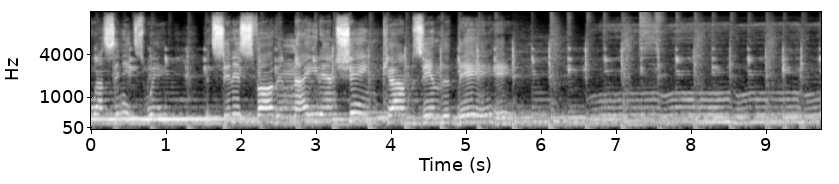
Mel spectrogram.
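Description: Live garage rock from a two-piece band: electric guitar over a steady drum-kit beat. A bending, wavering melody line rides on top for the first five seconds or so, then the guitar settles into steady held chords.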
